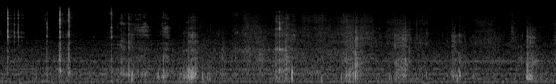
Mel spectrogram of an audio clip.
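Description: Close-miked chewing of a mouthful of crunchy Thai papaya salad, with irregular crisp crunches as it is bitten and chewed.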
